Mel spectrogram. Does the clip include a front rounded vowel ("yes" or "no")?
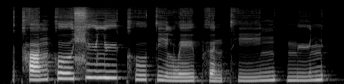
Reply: yes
